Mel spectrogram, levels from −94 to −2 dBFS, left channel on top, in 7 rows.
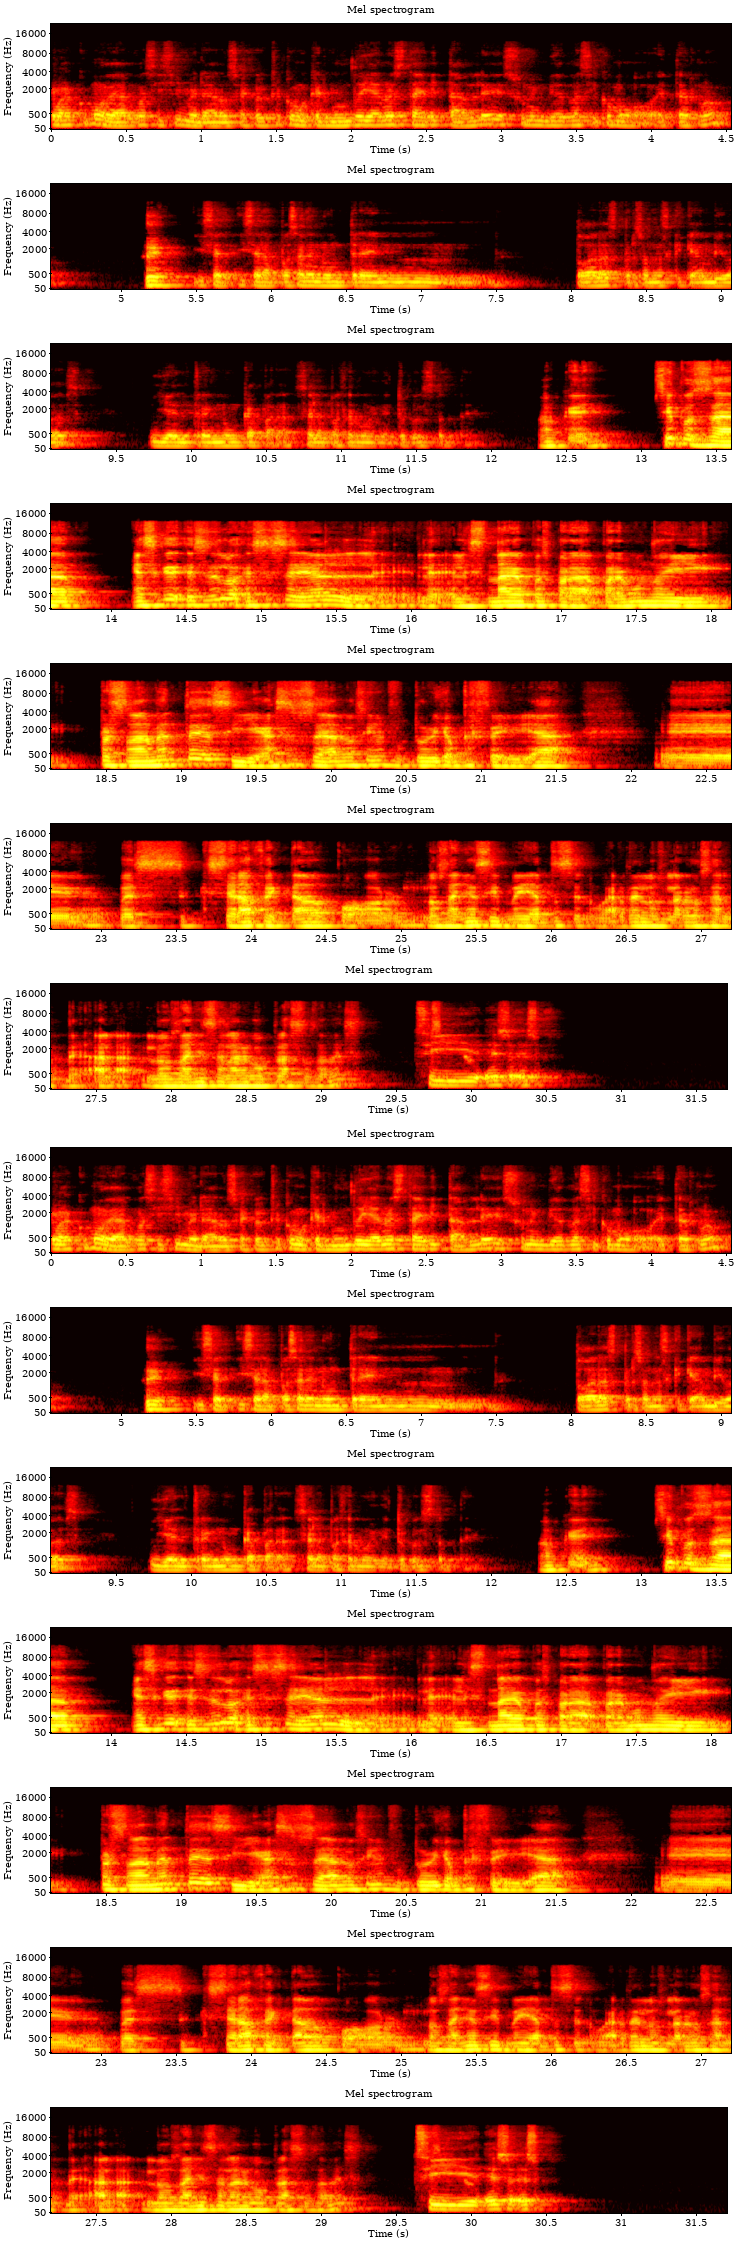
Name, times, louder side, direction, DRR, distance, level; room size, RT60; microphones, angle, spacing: voice 1, 0.0-4.5 5.5-7.5 8.0-9.3 9.7-11.9 29.6-30.5, right 2 dB, 50° right, 1.6 m, -29 dB
voice 2, 12.3-12.8 13.1-13.9 14.1-21.9 22.2-29.2, left 1 dB, 20° left, 1.0 m, -23 dB
19.5 x 12.0 x 3.3 m
head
